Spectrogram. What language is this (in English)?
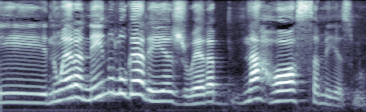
Portuguese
